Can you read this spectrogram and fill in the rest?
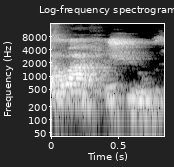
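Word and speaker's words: Lazio: quem nascia no latteo italiano se pronuncia latiu quem nasce era lá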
